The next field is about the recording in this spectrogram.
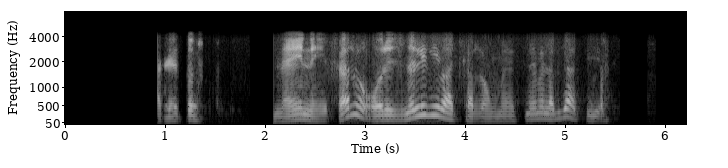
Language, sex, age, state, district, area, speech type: Hindi, male, 18-30, Madhya Pradesh, Seoni, urban, conversation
